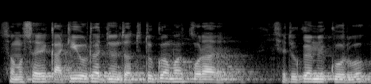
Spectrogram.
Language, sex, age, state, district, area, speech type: Bengali, male, 18-30, West Bengal, Jalpaiguri, rural, spontaneous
